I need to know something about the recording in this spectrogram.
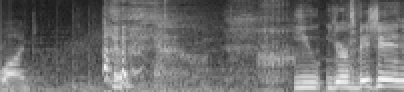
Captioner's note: laughs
